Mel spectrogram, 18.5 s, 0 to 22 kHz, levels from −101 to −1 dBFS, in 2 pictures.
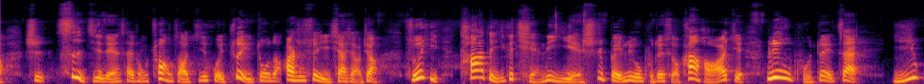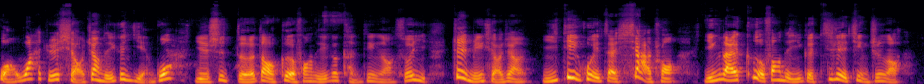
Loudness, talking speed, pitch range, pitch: -23 LUFS, 300 characters per minute, 155-260 Hz, 205 Hz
